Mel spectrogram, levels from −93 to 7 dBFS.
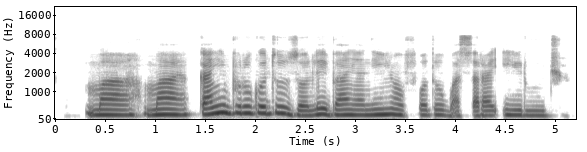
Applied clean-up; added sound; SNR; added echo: none; none; none; none.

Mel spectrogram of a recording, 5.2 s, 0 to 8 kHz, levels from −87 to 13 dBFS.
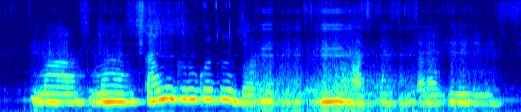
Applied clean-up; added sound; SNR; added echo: neural separator model SepFormer DNS4.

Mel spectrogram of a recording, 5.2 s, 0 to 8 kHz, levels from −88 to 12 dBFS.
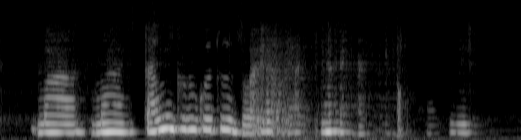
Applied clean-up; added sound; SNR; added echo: neural mask model DeepFilterNet 3.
